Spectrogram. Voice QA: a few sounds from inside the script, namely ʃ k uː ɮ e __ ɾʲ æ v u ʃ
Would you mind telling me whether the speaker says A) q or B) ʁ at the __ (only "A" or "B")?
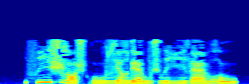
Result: B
